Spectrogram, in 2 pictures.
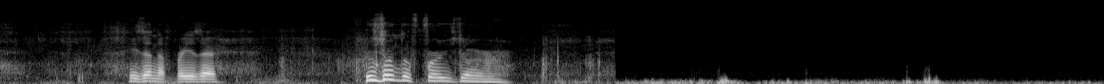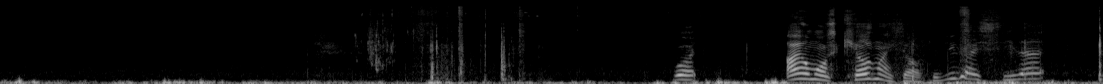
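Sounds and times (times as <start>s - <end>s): wind buffeting microphone: 0.0s - 4.4s, 5.4s - 22.0s.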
